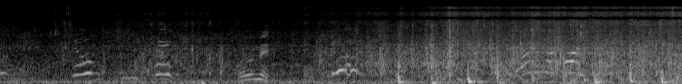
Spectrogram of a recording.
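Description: A young girl calls out playfully.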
